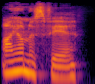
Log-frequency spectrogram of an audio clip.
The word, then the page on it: ionosphere: British English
